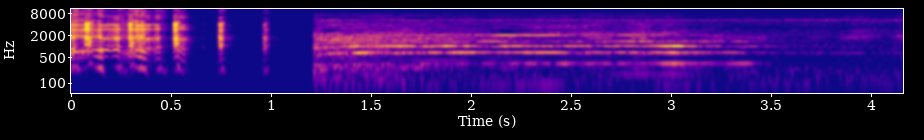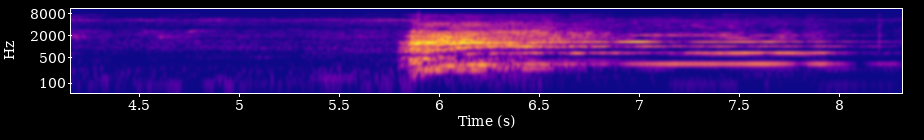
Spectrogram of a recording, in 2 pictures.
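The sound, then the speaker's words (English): A loud, wailing civil-defense-style warning siren, the Purge siren played from a car driving around, blares in a long sustained tone, swells again near the end, and follows a few short choppy bursts at the start. No one speaks. “Someone drove around playing the Purge siren, which is pretty hilarious.”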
